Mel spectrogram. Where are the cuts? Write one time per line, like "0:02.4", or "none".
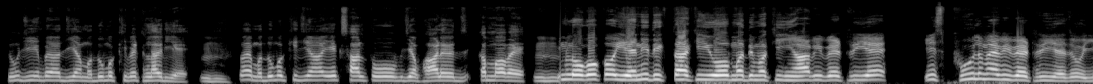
0:05.6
